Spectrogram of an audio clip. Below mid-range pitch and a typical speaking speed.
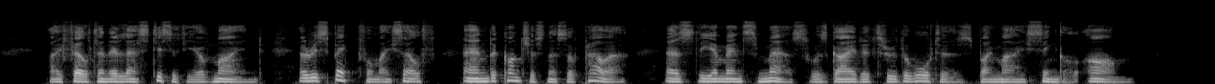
Yes: low, 125 Hz; average, 145 wpm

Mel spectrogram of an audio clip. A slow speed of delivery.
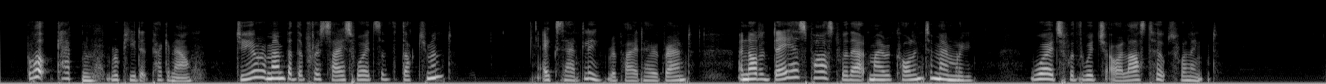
No: average, 165 wpm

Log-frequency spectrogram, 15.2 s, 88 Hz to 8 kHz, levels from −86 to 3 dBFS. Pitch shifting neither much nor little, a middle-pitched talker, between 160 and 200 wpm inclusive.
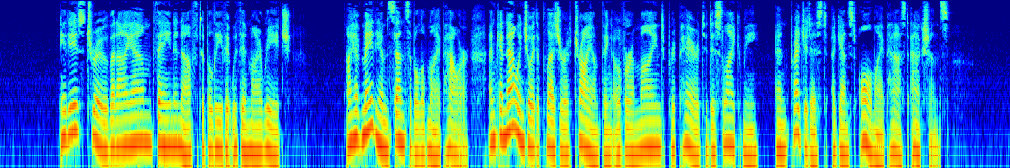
Yes: average, 4.4 semitones; medium, 145 Hz; average, 175 wpm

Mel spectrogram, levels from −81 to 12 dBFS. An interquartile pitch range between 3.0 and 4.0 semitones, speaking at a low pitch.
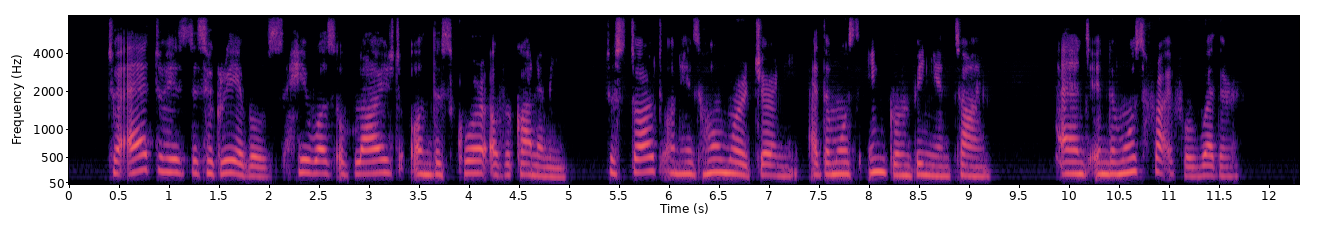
No: average, 3.4 semitones; high, 205 Hz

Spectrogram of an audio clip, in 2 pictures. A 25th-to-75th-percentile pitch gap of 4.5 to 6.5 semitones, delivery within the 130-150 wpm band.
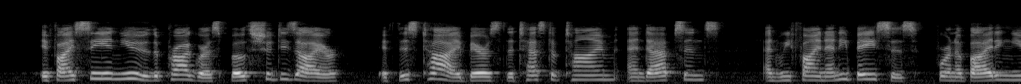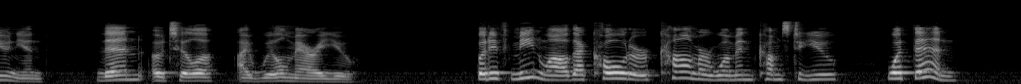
Yes: wide, 5.4 semitones; average, 140 wpm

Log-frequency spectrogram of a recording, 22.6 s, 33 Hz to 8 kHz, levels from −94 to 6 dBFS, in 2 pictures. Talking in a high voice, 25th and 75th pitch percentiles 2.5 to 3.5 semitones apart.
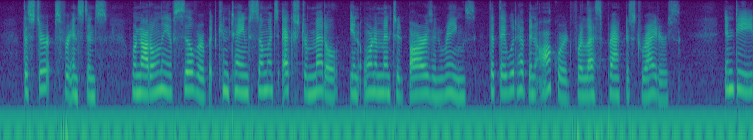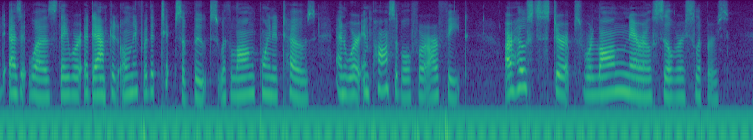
Yes: high, 195 Hz; average, 2.8 semitones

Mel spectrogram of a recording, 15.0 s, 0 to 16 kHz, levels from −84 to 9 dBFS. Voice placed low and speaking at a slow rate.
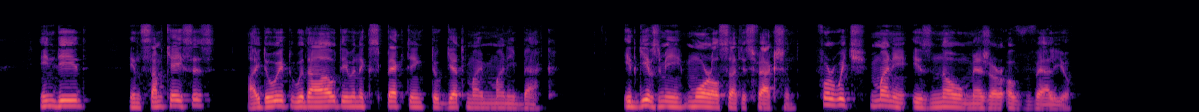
Yes: low, 125 Hz; slow, 110 wpm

